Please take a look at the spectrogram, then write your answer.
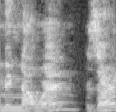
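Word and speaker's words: Ming-Na Wen: Ming Na Wen?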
